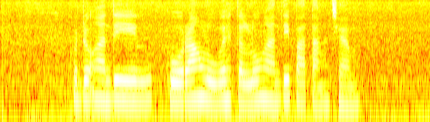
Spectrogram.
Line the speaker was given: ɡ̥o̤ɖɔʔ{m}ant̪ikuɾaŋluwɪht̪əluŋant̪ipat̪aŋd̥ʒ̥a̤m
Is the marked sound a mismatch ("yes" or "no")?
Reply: yes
